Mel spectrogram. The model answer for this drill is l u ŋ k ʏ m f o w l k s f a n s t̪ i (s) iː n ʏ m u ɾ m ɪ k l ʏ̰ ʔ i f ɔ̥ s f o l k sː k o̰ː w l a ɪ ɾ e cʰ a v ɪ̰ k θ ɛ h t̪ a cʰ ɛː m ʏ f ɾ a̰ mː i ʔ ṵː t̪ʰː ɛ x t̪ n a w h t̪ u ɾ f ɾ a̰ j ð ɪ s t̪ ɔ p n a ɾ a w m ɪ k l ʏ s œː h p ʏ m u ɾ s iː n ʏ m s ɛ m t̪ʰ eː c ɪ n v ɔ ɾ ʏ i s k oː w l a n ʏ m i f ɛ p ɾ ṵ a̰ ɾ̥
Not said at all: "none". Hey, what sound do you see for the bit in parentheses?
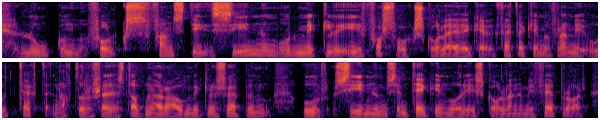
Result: s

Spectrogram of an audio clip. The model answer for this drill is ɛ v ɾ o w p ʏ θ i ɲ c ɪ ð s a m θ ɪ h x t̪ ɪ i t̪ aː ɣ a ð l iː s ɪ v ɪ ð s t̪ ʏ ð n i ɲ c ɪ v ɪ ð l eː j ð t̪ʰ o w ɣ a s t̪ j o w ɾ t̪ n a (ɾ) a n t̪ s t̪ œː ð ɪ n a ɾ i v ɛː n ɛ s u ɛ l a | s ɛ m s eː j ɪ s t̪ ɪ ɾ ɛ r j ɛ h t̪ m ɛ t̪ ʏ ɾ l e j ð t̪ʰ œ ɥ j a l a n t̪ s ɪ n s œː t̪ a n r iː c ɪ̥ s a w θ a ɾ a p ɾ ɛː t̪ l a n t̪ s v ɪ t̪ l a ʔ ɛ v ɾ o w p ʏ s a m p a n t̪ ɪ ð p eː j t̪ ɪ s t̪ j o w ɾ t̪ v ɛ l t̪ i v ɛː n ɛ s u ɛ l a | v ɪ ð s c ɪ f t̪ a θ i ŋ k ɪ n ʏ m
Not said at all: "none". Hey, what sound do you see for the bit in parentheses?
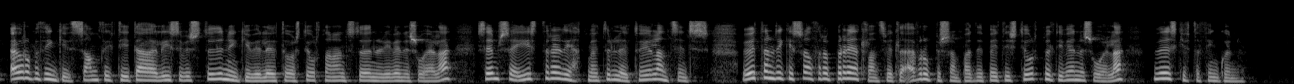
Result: l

